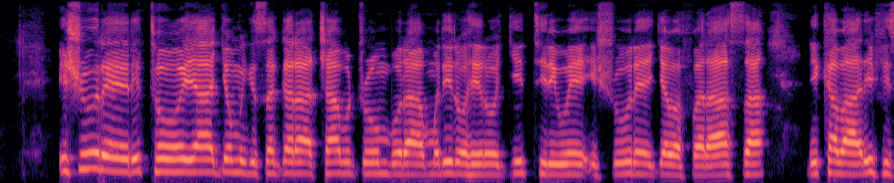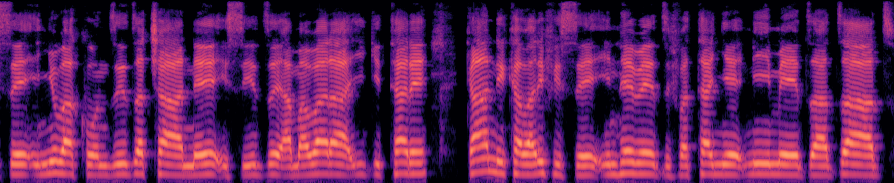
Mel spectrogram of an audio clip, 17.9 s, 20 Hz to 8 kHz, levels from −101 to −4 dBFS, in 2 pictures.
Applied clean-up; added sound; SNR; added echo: none; none; none; none.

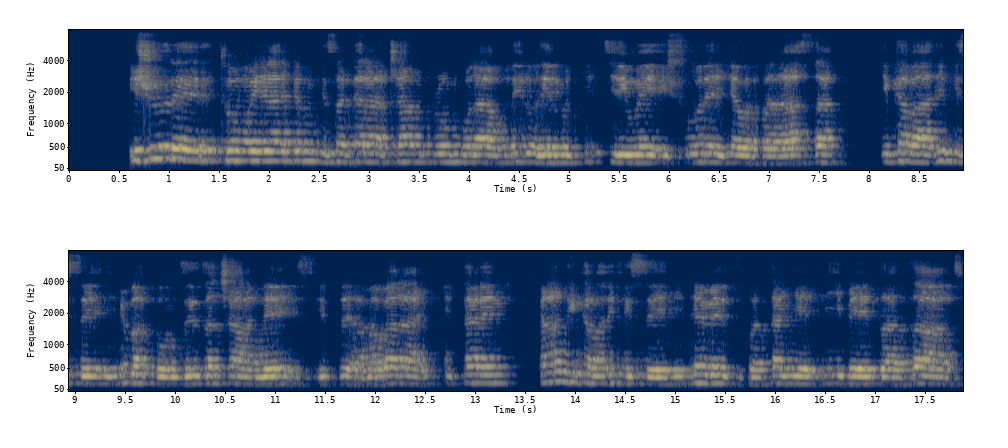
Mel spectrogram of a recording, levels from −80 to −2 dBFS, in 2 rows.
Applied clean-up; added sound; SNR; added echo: neural mask model DeepFilterNet 3.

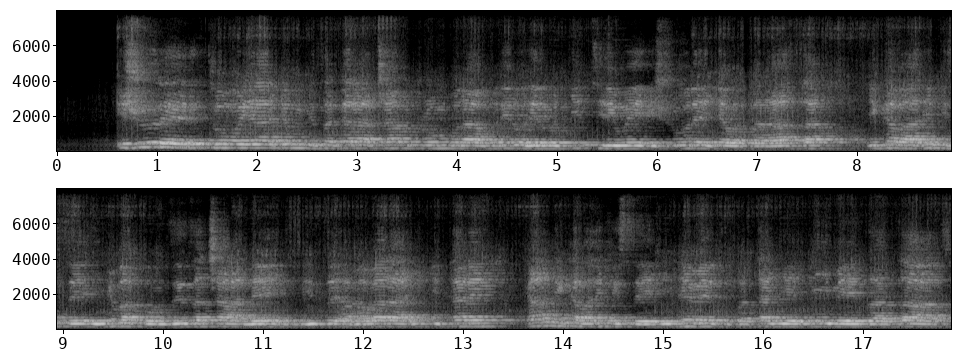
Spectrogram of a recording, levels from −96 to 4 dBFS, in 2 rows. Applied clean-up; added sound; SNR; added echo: neural separator model SepFormer DNS4.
